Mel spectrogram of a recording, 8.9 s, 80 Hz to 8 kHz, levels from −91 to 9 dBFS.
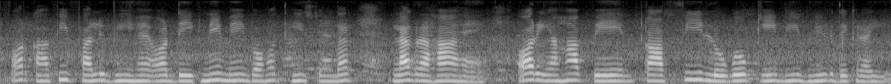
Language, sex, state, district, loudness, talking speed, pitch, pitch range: Hindi, female, Uttar Pradesh, Jalaun, -17 LUFS, 160 wpm, 205 Hz, 200-215 Hz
